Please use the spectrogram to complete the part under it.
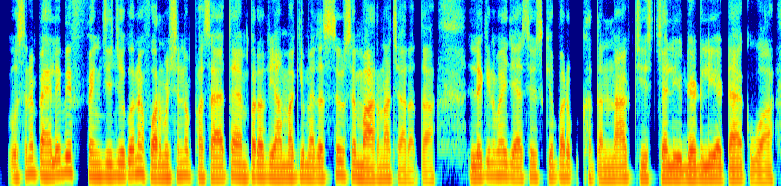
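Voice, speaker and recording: A man's voice: medium pitch, a little mellow, dry recording, clean studio sound. A man casually retelling a fantasy novel's chapters in a chatty recap style, mixing in English terms. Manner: chatty, mixes English terms, says "bhai".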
